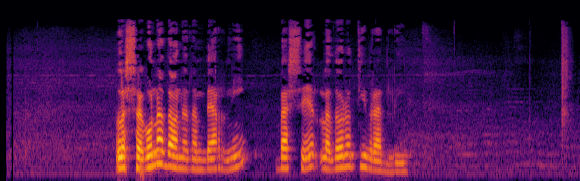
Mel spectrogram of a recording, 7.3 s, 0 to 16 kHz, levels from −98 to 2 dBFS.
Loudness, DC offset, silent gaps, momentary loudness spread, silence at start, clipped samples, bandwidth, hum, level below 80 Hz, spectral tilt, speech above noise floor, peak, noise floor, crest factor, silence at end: -21 LUFS; under 0.1%; none; 16 LU; 1.45 s; under 0.1%; 11.5 kHz; none; -66 dBFS; -5 dB/octave; 37 dB; -2 dBFS; -58 dBFS; 22 dB; 0.15 s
